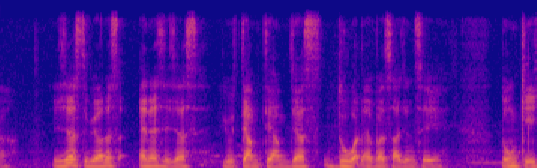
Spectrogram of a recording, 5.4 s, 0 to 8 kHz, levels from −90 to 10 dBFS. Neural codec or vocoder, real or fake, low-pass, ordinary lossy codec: none; real; 7.2 kHz; none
